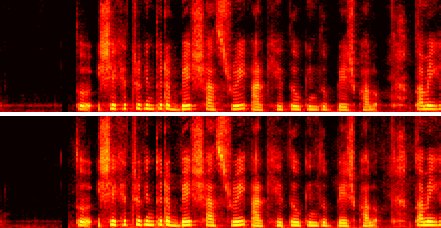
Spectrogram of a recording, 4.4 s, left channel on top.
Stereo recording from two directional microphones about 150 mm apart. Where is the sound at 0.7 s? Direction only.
25° right (ahead or behind).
